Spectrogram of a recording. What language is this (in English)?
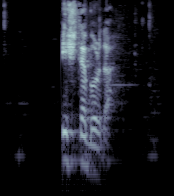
Turkish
